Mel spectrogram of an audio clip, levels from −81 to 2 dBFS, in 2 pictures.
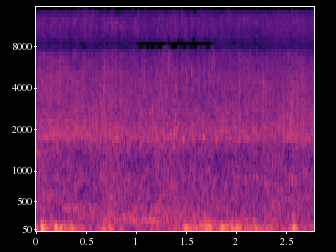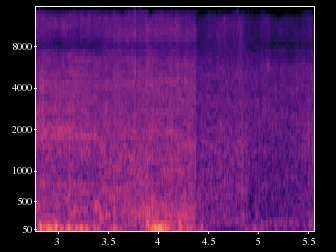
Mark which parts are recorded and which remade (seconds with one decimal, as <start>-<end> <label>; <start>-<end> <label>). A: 0.0-1.0 remade; 1.0-1.8 recorded; 1.8-4.4 remade; 4.4-5.0 recorded; 5.0-5.6 remade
